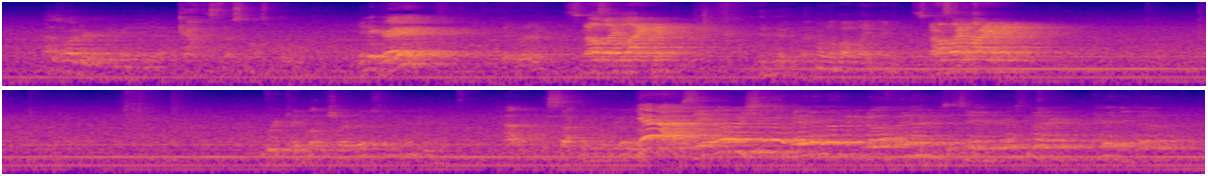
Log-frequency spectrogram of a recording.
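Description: A young man talks nearby with animation.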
